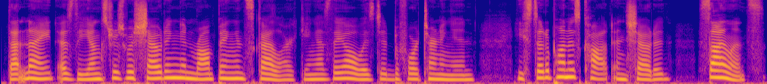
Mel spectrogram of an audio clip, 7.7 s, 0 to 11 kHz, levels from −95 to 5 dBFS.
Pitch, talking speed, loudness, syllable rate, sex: 210 Hz, 205 wpm, -17 LUFS, 5.9 syllables/s, female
